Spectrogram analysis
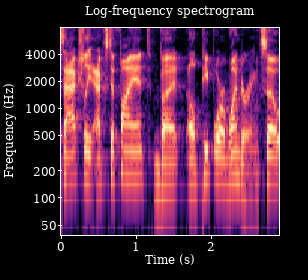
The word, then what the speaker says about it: xDefiant: Well, people are also confused on whether you actually pronounce it xDefiant or cross-defiant because the X in front of it is lowercase. Right. So I think it's actually xDefiant, but people are wondering.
